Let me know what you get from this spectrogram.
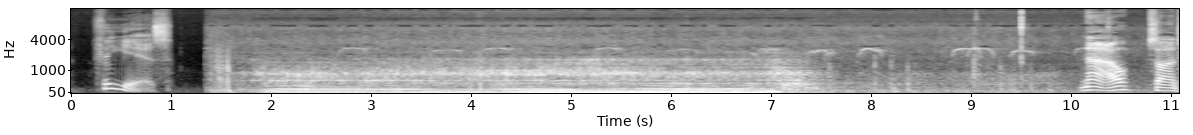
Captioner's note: whale roaring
